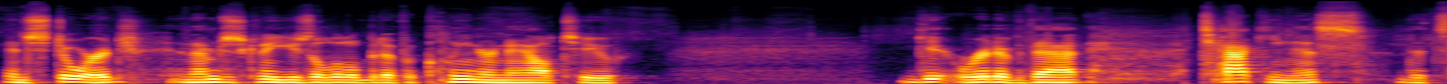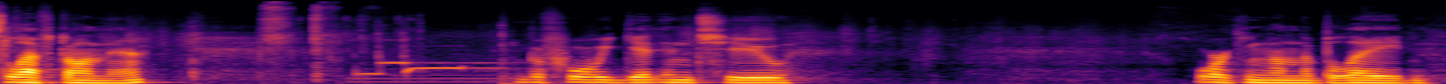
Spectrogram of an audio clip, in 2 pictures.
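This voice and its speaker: A man narrating a casual hands-on build vlog in a halting, low-key, modest way, his voice slightly muffled by a face mask. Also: steady tone. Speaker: hobbyist knife maker and video host. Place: friend's basement workshop.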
